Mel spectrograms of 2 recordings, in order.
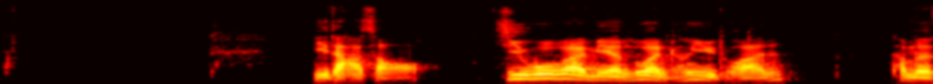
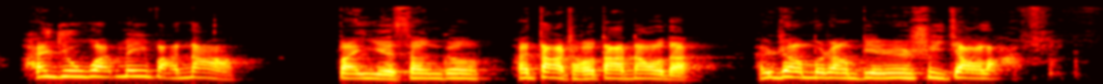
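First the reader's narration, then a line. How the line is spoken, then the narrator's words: Shouting from outside. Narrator (Chinese): 外边有人在喊了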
